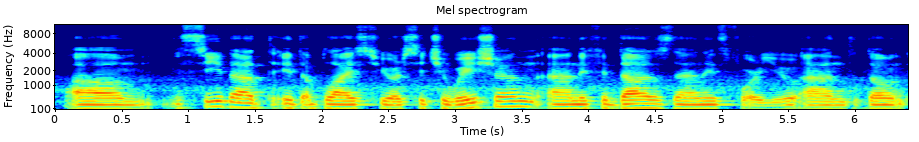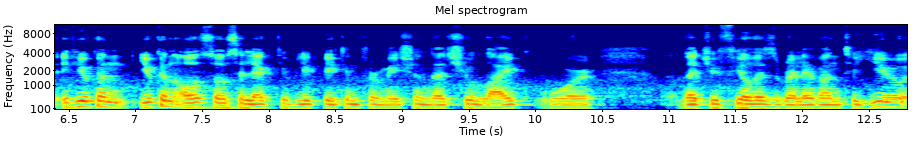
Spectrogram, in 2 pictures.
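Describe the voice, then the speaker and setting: Speaking at a moderate pace with a Russian accent, a man uses a fairly low pitch and fairly even intonation. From Moldova. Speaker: tarot reader. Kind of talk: tarot reading monologue. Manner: halting with many fillers.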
